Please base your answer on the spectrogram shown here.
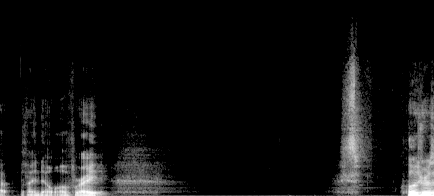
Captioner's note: silence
